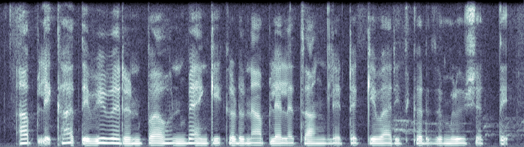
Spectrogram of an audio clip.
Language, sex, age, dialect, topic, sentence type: Marathi, female, 25-30, Northern Konkan, banking, statement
